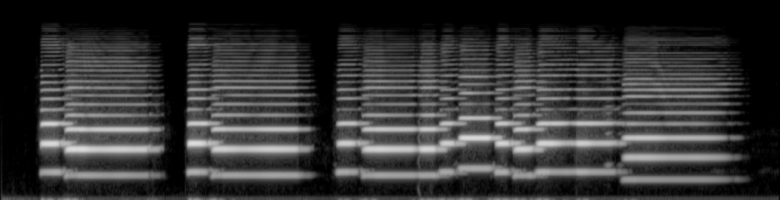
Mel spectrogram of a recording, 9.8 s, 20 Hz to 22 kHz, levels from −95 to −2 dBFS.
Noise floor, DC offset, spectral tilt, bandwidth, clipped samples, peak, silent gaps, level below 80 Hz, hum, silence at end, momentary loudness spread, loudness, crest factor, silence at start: -66 dBFS; under 0.1%; 3.5 dB/octave; 12 kHz; under 0.1%; -10 dBFS; none; -68 dBFS; none; 0.65 s; 11 LU; -21 LUFS; 14 dB; 0.5 s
